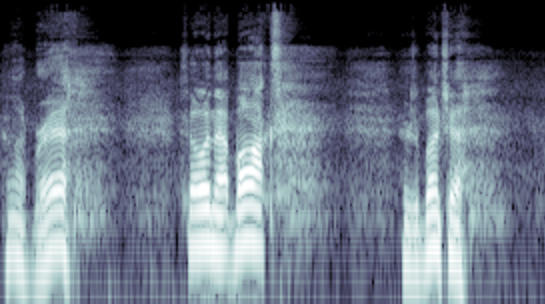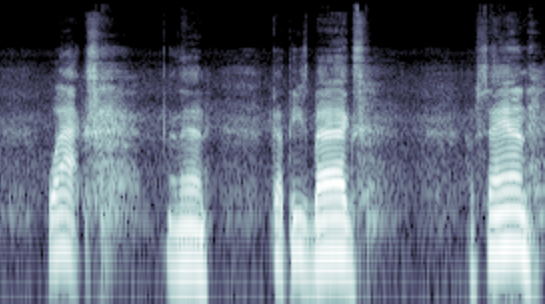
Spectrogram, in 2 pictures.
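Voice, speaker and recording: A man's voice: on the high side, drawn-out words, long pauses, no room sound. A man casually explaining a do-it-yourself job in a folksy, joking way. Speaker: trapper showing his work. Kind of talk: casual how-to vlog. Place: workshop or shed with a cement mixer. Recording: noisy background.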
